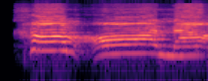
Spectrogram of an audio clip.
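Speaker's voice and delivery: Come, on, now, drawn out and loud. Real, not acted. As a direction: Come on now stretched slow, high and loud. Reacting to a comment.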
